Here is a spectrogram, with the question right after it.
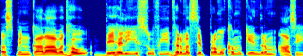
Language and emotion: Sanskrit, neutral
